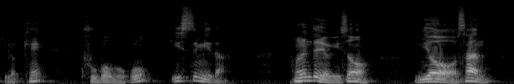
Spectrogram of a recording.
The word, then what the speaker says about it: 여산: 굽어보고 있습니다 그런데 여기서 여산 뭐 두음법칙으로 하면 여산이라고 우리 지금 발음하죠 이것도 중국에 있는 산인데요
